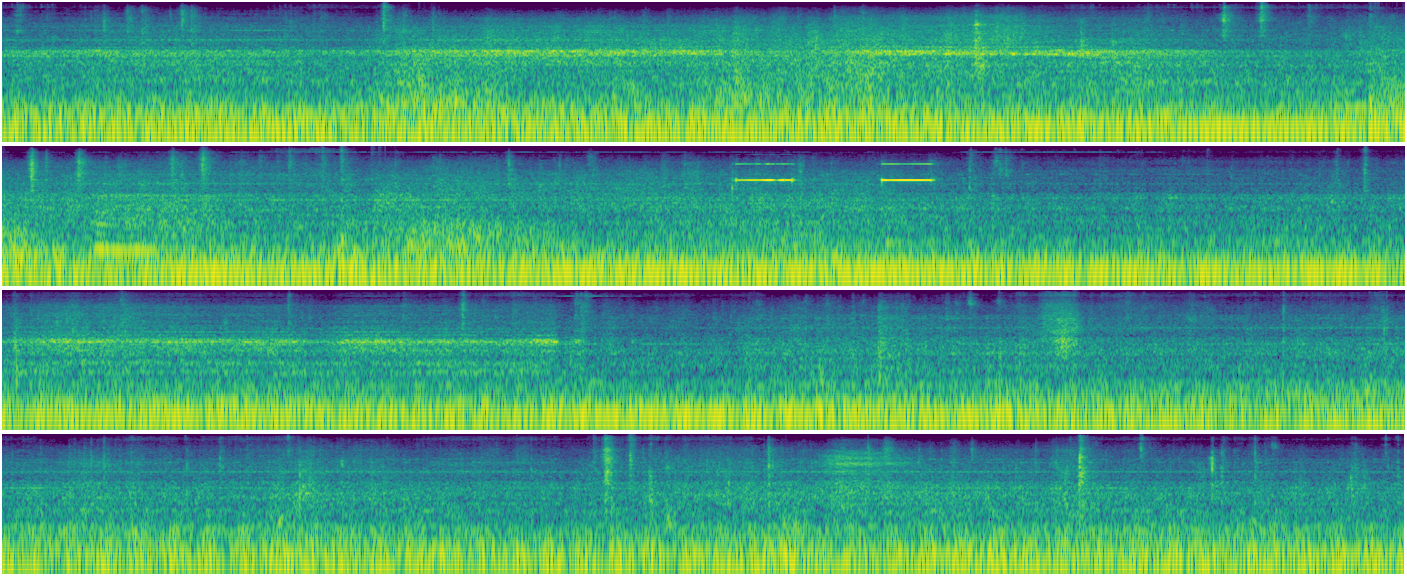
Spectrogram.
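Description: A fishing boat's engine running with a steady low hum. Two short high electronic beeps sound about eleven seconds in.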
